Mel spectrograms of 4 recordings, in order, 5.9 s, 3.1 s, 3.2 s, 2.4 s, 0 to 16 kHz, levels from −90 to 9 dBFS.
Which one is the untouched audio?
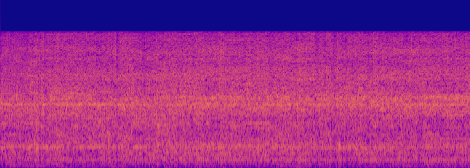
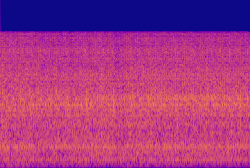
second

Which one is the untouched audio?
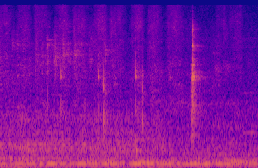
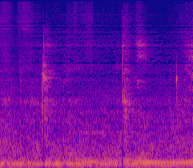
first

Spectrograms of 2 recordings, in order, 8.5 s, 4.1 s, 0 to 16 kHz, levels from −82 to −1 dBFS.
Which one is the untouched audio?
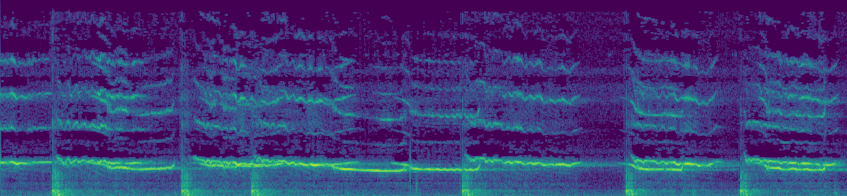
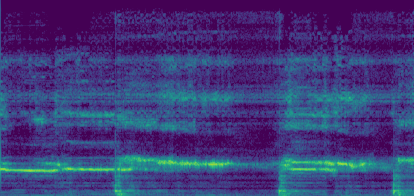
first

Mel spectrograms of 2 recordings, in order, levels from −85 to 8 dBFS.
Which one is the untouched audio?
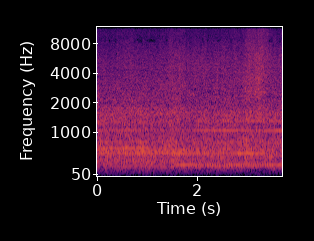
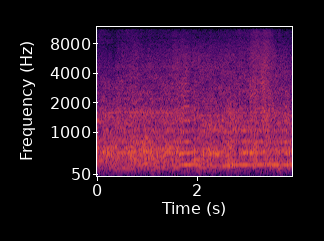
first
